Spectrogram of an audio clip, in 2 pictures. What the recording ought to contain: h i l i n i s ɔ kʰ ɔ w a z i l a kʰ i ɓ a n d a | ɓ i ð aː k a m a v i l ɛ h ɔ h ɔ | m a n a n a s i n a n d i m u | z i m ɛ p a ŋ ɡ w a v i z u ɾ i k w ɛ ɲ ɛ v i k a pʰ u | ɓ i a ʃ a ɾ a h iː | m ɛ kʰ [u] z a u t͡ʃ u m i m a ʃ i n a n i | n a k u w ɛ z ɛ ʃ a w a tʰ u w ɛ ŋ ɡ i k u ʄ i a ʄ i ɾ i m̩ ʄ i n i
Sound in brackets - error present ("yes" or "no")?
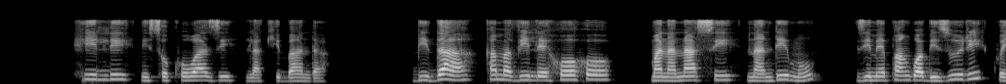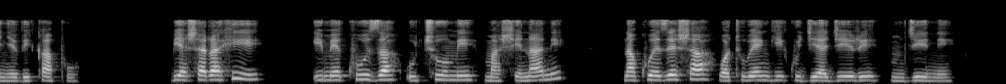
no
